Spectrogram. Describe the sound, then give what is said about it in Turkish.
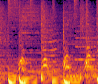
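A dog barks four times in a steady, even rhythm, each bark fairly loud, over a continuous musical backing of a children's song about farm animals. “Çiftliğinde köpekleri var”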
